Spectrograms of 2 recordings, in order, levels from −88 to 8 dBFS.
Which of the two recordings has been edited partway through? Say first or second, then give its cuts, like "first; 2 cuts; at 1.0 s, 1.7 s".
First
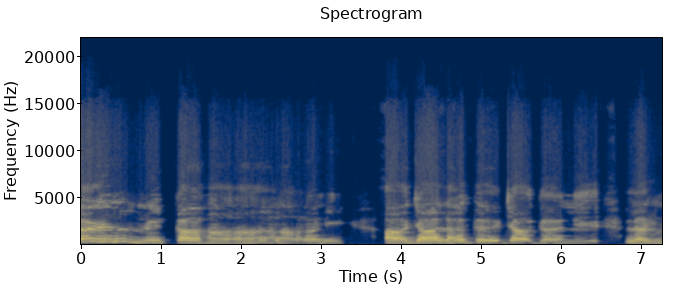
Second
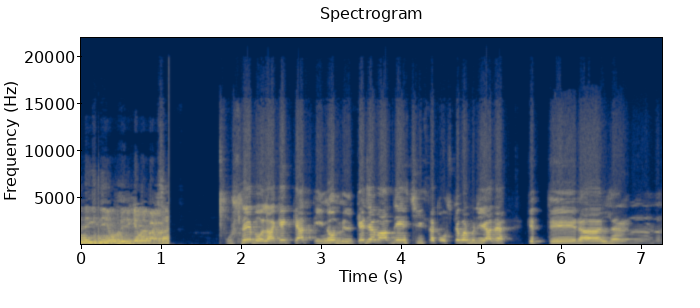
second; 1 cut; at 1.1 s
